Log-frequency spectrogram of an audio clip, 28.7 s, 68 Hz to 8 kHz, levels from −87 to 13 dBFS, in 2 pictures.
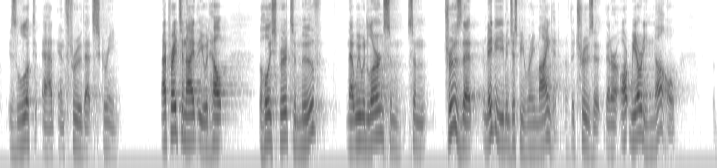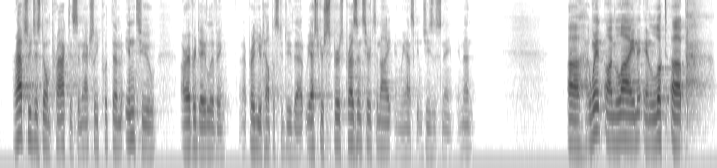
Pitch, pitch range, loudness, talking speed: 135 Hz, 115-150 Hz, -29 LUFS, 185 wpm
